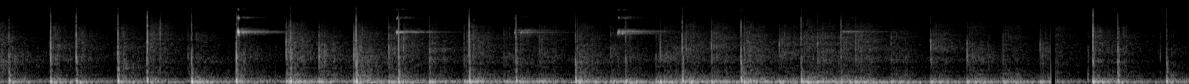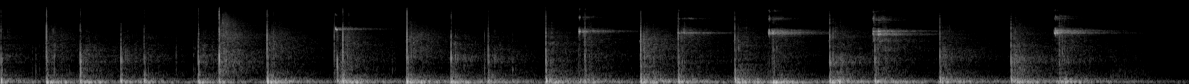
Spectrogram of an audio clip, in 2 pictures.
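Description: Basketball being dribbled on a hardwood gym floor, a steady run of bounces about two to three a second, with short high sneaker squeaks on the floor coming and going.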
